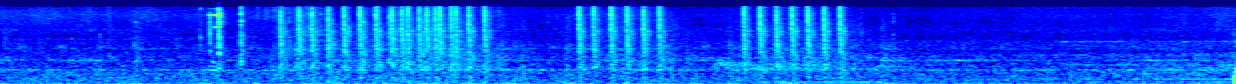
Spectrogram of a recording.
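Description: Rapid bursts of automatic gunfire from Space Engineers, a survival video game, come in several separate volleys over a steady low background hum; the shots sound fairly distant and faint.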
